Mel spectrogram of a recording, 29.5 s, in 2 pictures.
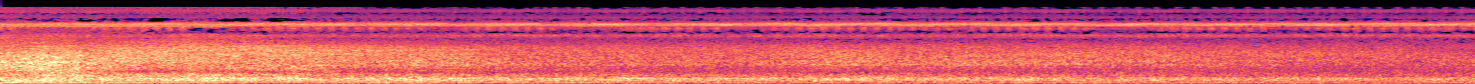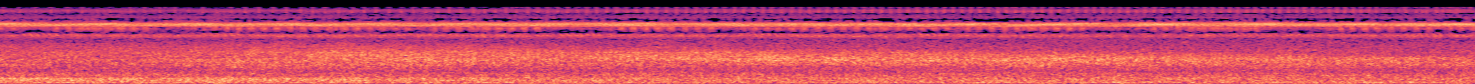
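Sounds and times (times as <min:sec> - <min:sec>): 
insects steady shrill drone: 0:00.0 - 0:29.5.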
